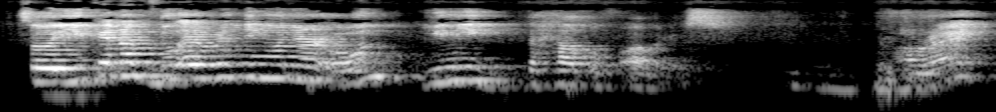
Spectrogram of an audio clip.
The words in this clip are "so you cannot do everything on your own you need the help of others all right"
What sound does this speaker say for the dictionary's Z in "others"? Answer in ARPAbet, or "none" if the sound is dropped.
S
